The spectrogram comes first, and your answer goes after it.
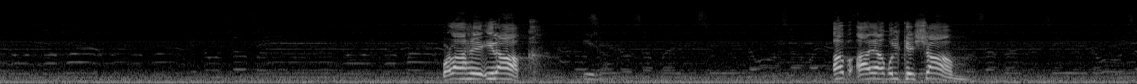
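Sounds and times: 
airplane engine droning: 0:00.0 - 0:11.3
speech: 0:04.4 - 0:06.1, 0:08.3 - 0:09.8.

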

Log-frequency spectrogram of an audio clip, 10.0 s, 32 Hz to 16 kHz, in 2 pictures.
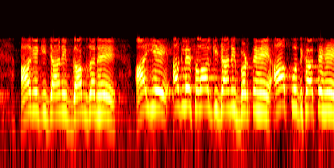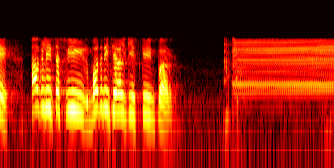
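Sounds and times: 
speech: 0:00.3 - 0:07.7
quiz show buzzer pressed by a contestant: 0:08.4 - 0:10.0.

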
